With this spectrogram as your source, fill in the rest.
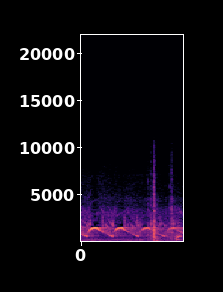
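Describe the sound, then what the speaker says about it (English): Toy police car from a Lego Duplo set sounding its siren, a loud, close, rapidly repeating wail that rises and falls several times within a second and a half. "There is a police car here."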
